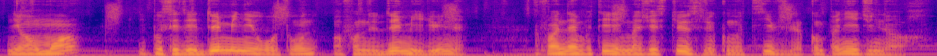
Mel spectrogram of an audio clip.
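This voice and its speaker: Very dark-voiced French man explaining history. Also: mid-range voice, brisk, soft background music. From France. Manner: chatty, with informal asides to the viewer. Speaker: host of a railway history channel. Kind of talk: casual explanatory narration.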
